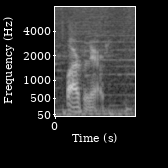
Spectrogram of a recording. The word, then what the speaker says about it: Parler: Pero bueno, estuve investigando la pronunciación según es Parler.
